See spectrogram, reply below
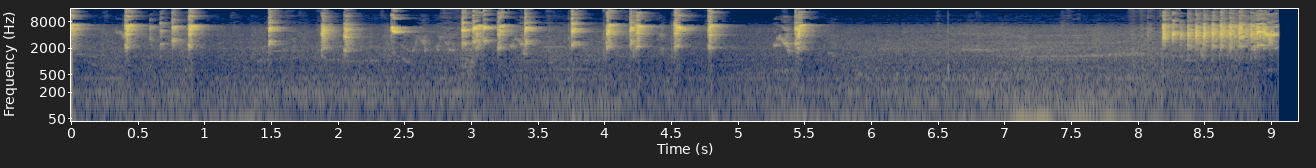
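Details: Lovebirds, a group featuring Fischer's lovebirds and budgies, give a run of sharp, evenly spaced high chirps, then a pause, then a final burst of rapid buzzy chatter.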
